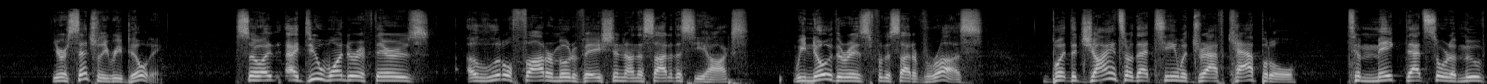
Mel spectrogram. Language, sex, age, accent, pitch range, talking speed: English, male, 30-49, American, 155-195 Hz, 180 wpm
